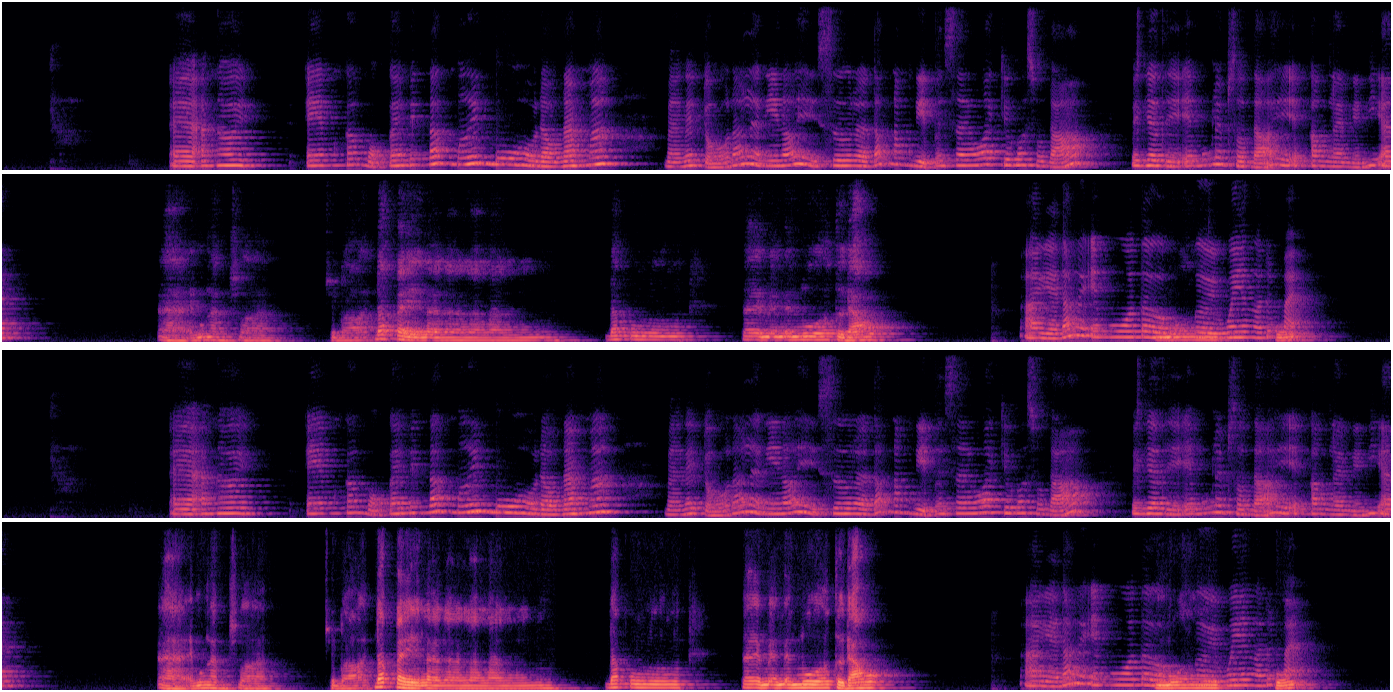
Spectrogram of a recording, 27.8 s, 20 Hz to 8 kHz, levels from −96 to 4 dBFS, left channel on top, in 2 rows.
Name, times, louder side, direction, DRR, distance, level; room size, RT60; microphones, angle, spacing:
voice 1, 1.7-2.5 3.0-6.1 6.6-10.8 11.3-14.0 24.1-26.8, left 2 dB, 10° left, 3 dB, 0.3 m, -33 dB
voice 2, 15.4-16.6 17.2-19.4 19.9-20.7 21.3-22.7 25.4-26.1 26.6-26.8, right 6 dB, 85° right, 12 dB, 0.3 m, -25 dB
3.1 x 2.3 x 2.9 m, 0.66 s
head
